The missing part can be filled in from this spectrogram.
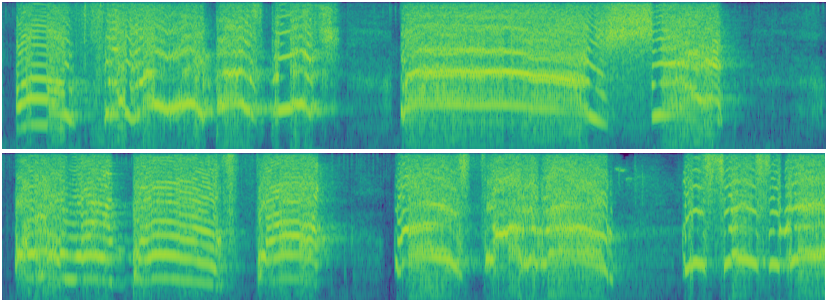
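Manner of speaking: terrified high shrieking; screaming while being chased; scared horror game streamer. Real, not acted. Bug monster chasing the player.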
